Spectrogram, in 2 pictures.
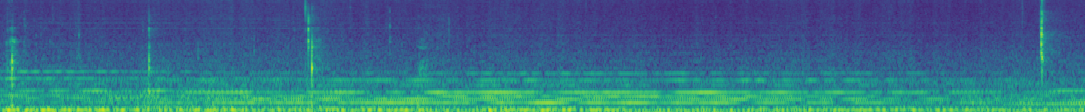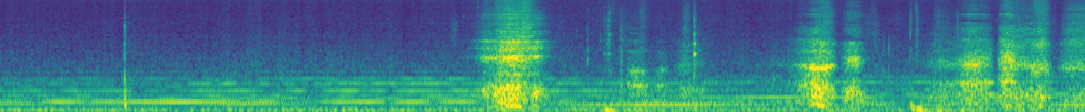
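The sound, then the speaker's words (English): A voice imitates odd creature noises: scattered wet clicks and lip smacks, then a few sharp breathy gasps and chittering bursts near the end, all over a steady low electrical hum. “Kind of weird, odd series of gasps and chittering and slimy, kind of almost lip smacking sounds.”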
